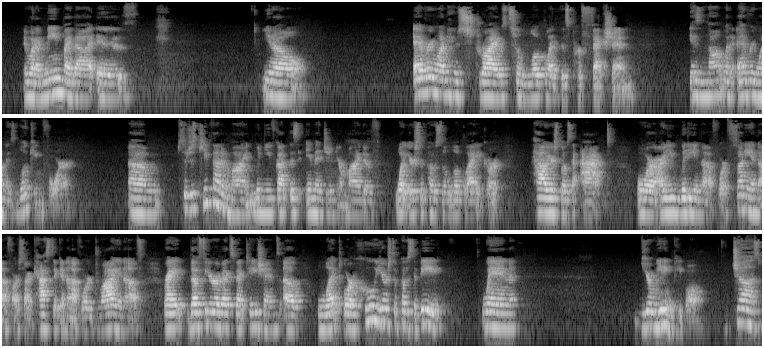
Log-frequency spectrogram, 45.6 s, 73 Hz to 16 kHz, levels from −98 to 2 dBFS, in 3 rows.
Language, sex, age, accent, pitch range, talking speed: English, female, 20-39, American, 160-190 Hz, 110 wpm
